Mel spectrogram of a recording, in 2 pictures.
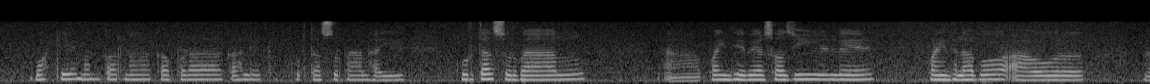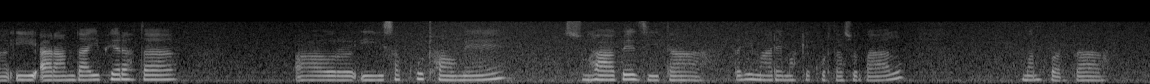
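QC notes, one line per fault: No fault found, so there is no line per fault to give for this clip.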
